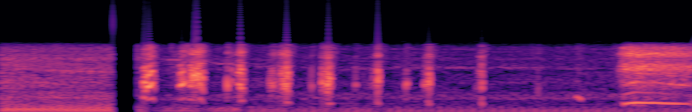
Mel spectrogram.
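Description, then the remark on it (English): The engine of a motorcycle with a big, wide, fat tire, being ridden, rumbles low and steady, cuts out briefly, then chugs and pops unevenly before surging back into a loud, rough rev. “If a motorcycle can bring a smile to your face this big, then there's definitely nothing wrong with it.”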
